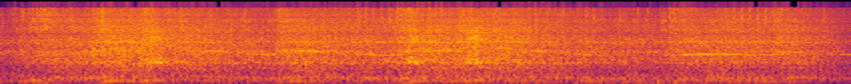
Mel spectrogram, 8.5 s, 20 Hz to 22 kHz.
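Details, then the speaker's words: 1989 Mitsubishi Pajero SWB 4WD, newly fitted fan belt with air-con pump removed; revving engine with thin high squeal rising and fading with speed, worse once warm; slipping belt needing more tension. "the fan belt is sleeping especially once it warms up it gets really screechy so we'll tighten it up"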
